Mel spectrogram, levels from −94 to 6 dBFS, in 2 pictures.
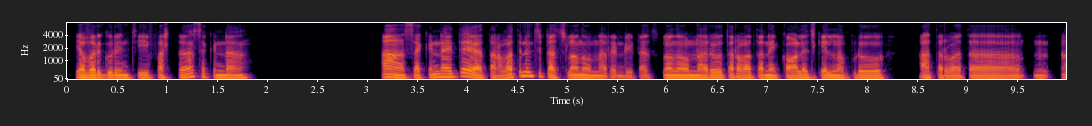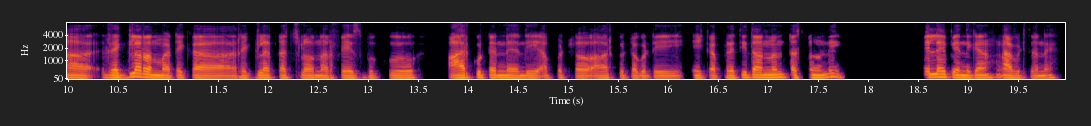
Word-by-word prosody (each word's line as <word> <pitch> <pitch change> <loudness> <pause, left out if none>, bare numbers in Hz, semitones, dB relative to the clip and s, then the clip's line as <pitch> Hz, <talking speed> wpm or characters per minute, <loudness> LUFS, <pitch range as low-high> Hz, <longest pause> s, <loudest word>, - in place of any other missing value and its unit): ఎవరి 130 -1 +5
గురించి? 120 -1 +1
ఫస్టా, 120 +2 -3 0.2
సెకండా? 120 -4 0 1.5
ఆ! - - +6 0.2
సెకండ్ 135 +6 -1
అయితే 160 +4 0 0.3
తర్వాత 115 +8 0
నుంచి 200 -4 -1
టచ్‌ 115 +1 0
లోనే 125 -1 +2
ఉన్నారండి. 100 -1 -3
టచ్‌ 100 +1 -8
లోనే 120 0 +4
ఉన్నారు. 115 +2 +2
తర్వాత 115 0 0
నేను 110 -2 0
కాలేజీకెళ్లినప్పుడు 115 0 0 0.6
ఆ - - +1
తర్వాత 110 0 -2 0.7
హ్మ్, 115 - -5 0.2
ఆహ్, 115 -2 +2 0.2
రెగ్యులర్ 150 +6 +5
అనమాట. 115 -3 +3
ఇక 110 - -8 0.5
రెగ్యులర్ 120 +2 0
టచ్‌లో 115 +1 -2
ఉన్నారు. 110 0 -1
ఫేస్‌బుకు, 115 +1 -3 0.6
ఆర్కుట్ 125 +2 +1
అనేది 115 -1 +2
అప్పట్లో 110 0 -6 0.2
ఆర్కుట్ 115 0 -5
ఒకటి. 105 0 -3 0.4
ఇక 110 +1 -11 0.2
ప్రతి 115 +3 0
దానిలోను 135 +1 +4
టచ్‌లో 125 +1 -1
ఉండి 155 +6 +1 0.9
పెళ్లి 145 +1 +5
అయిపోయిందిగా 120 -5 +3 0.3
ఆవిడతోనే. 110 0 -1
115 Hz, 125 wpm, -24 LUFS, 110-125 Hz, 1.5 s, ఆ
